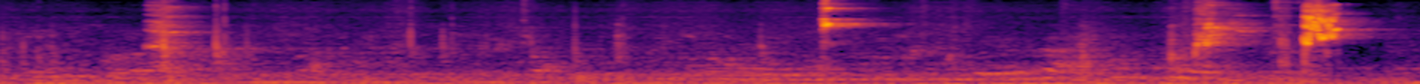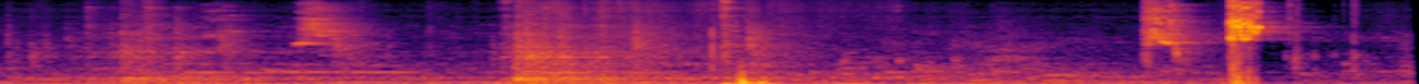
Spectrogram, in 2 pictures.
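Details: Green Personata and albino lovebirds chirp in the morning, producing sharp isolated squeaks and short rasping bursts at irregular intervals, with a dull low knock and quiet background hum.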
